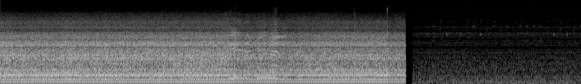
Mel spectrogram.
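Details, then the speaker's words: Craftsman mower after tune-up with sharpened blade, clean spark plug and checked good gas, run briefly to warm the oil before an oil change: even, steady single-cylinder buzz with no misses or knocks, then clean shutdown; normal running. "the gas is good i checked the quality of the gas it's perfect and i'll just start it up and let it run for a bit"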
